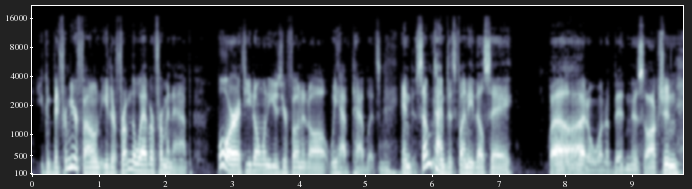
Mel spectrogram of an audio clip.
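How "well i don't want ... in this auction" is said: put-on cranky, put-out, grumbling voice. Explaining ways to bid, retelling what some people say: mock-grumpy voice. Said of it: "This is the grumpy voice".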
